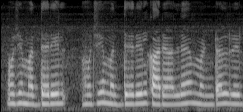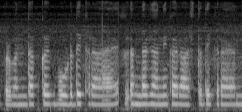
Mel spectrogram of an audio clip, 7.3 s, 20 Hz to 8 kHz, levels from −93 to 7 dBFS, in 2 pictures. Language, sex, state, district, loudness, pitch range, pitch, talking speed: Hindi, male, Maharashtra, Solapur, -22 LUFS, 235-250 Hz, 245 Hz, 180 wpm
